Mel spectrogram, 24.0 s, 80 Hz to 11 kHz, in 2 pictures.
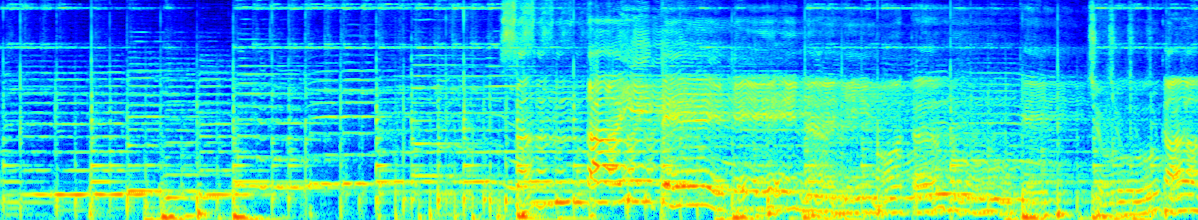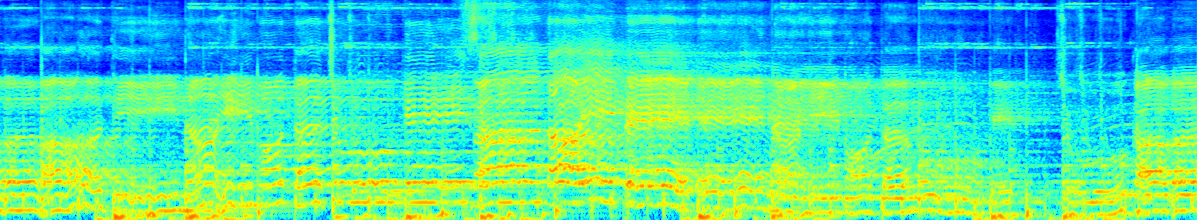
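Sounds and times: bowed violin: 0.0 - 23.9
tabla: 0.0 - 23.9
men singing devotional song: 5.0 - 23.9.

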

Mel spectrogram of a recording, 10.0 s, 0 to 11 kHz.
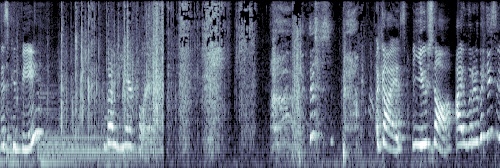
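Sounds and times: wrapping paper tearing and crinkling: 0.2 - 6.2.

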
